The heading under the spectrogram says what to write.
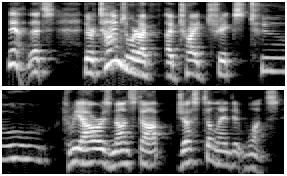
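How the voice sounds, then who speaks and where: An actor playing an enthusiastic, informal university instructor in a conversational monologue, animated and rambling, often interrupting themselves. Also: medium pitch, a little slow. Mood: reflective, eager.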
